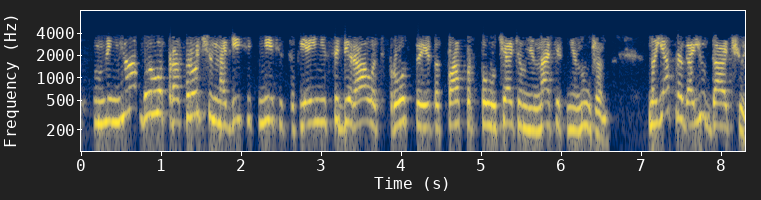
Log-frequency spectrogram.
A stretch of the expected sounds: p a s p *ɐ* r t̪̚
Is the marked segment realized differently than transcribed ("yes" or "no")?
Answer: yes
